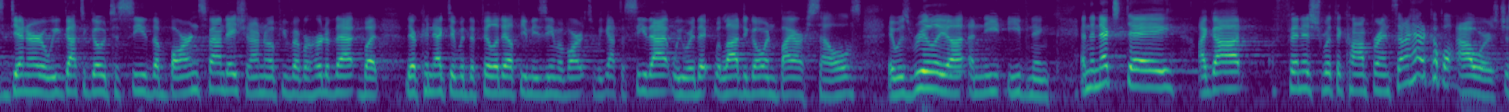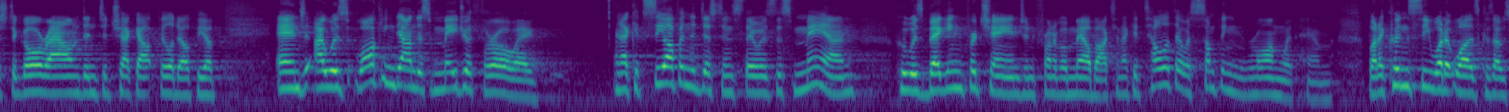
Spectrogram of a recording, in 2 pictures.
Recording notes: during the 10:30 AM Ash Wednesday service on Wednesday March 1, 2020, at First Presbyterian Church of Arlington Heights, Illinois.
